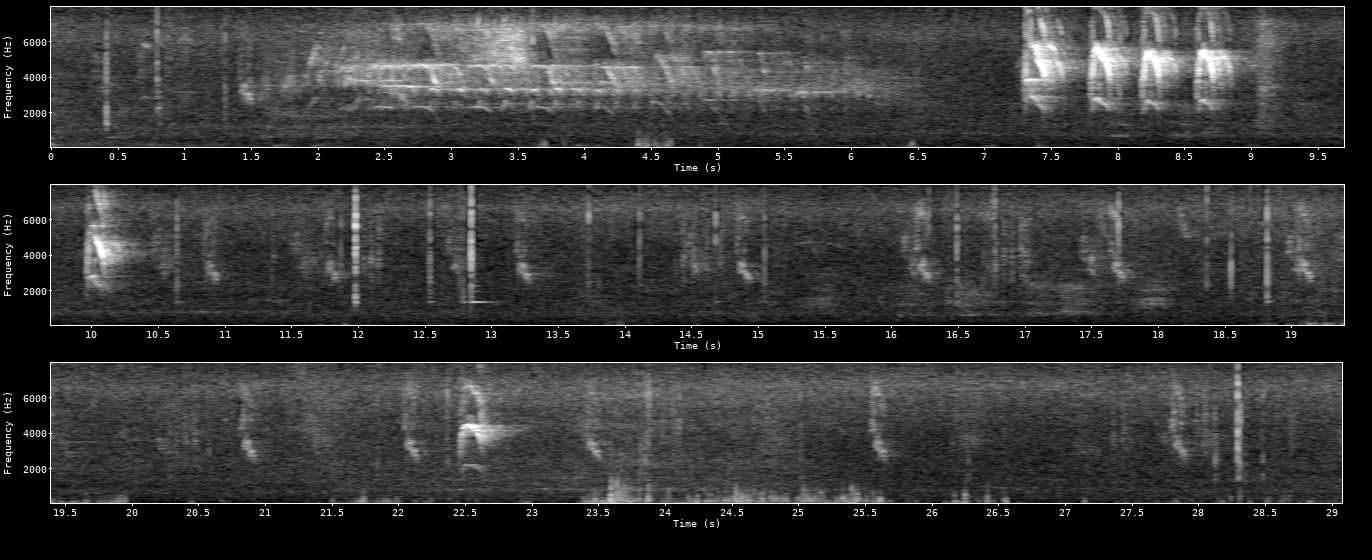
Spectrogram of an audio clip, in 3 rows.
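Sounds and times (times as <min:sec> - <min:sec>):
birds chirping: 0:00.3 - 0:06.6, 0:07.3 - 0:09.2, 0:10.0 - 0:13.5, 0:14.4 - 0:23.7
loud sharp bird calls: 0:01.4 - 0:06.4, 0:07.3 - 0:09.2, 0:10.0 - 0:11.0, 0:22.1 - 0:23.6.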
